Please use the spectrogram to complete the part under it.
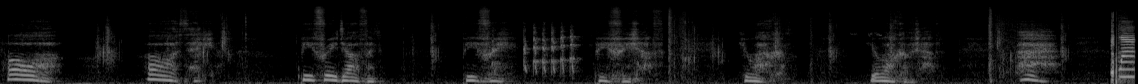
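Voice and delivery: soft, low sighs of relief; relieved, hushed. Real, not acted. Player setting the dolphin free, soft relief. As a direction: drop to a near whisper, spent and tender.

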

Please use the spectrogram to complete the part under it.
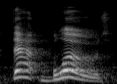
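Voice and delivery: loud sulky complaint; annoyed outburst. Acted. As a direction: spit it out in frustration. Oliver angry, kicks wall.

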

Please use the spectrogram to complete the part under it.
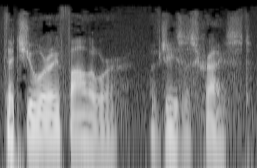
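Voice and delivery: ordinary delivery

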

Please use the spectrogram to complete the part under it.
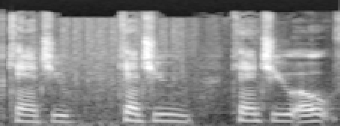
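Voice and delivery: ordinary talk, nothing marked

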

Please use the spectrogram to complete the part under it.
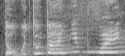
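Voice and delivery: very high, loud squeal; squeaky high voice. Pretend. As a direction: squeal it in a tiny voice. Sudden squeaky cry voice.

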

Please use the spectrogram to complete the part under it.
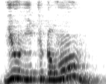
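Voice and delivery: high, loud, slow command; Holy Spirit's command. Retold or imitated. Holy Spirit to a praying composer, commanding. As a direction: tell them firmly and loudly, stretched out. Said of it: "what the Holy Spirit impressed on me".

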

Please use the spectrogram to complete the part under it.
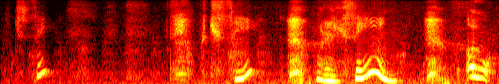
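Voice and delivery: high whispered pet talk. Real, not acted. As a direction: coo questions to the puppy. Baby talk to dog.

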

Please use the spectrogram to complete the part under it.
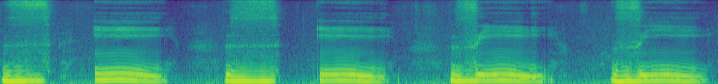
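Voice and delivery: Z split into z and E, then said whole; Zを分けてから通して発音; Z built from parts. Shown as a demonstration. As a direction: buzz z, add E, then blend into Z. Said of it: "少し前に持ってきて押し出す感じで".

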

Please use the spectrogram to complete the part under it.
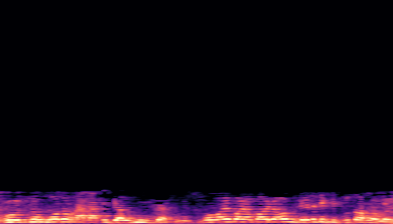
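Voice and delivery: high, loud back-and-forth; heated mock argument. Preacher acting out a quarrel over a runaway wife, high and loud. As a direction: bark it like two men quarrelling.

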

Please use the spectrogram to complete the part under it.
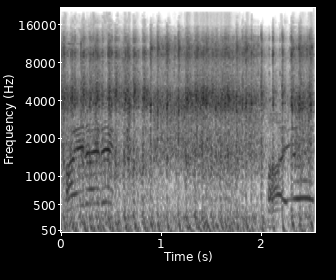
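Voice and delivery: loud, rising cries of no; panicked shouting. Real, not acted. Gamer yelling no at the screen, panicked shout. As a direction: yell no as the fight goes wrong. Losing a fight in game.

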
